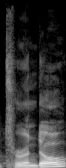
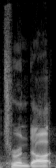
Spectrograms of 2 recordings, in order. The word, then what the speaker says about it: Turandot: First off, so this is Nessun Dorma from the opera Turandot, or Turandot, depending on how people pronounce it, by Puccini.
